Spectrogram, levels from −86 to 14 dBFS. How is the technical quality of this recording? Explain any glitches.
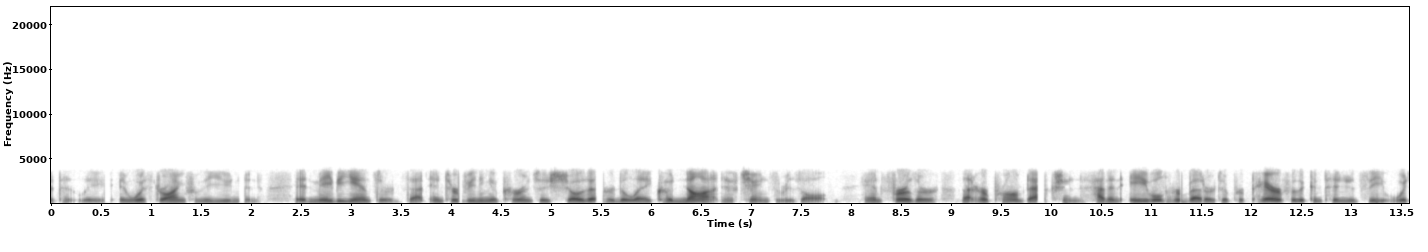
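The recording is a telephone-band speech call, and it has two kinds of glitch: repeated dropouts to silence and a few concealed packet losses. The G.711 line coding itself adds no more than a faint noise floor.

Blocks of digital silence occur at 0.53–0.60 s, 1.88–1.94 s, 4.08–4.12 s, 5.44–5.53 s, 9.86–9.94 s and 11.29–11.31 s. They last from about 21 to 85 ms. The output buffer was probably not filled in time, so zeros were sent. Four of the sizes fit buffers of 1024, 2048 and 4096 samples. Each cut is abrupt and leaves a short hole.

Packet loss with pitch repetition appears at 6.80 s, 10.14–10.18 s and 13.26–13.30 s. The first gap lasts 20 ms, which points to one lost packet. The later two last 40 ms each. The receiver filled each gap by repeating the last pitch period and fading it. These gaps are short, so the sound briefly holds on a slightly buzzy tone instead of dropping out.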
